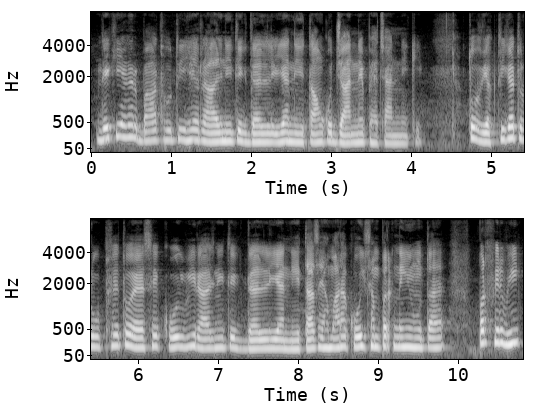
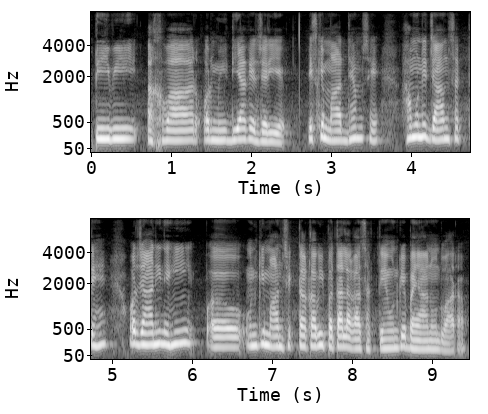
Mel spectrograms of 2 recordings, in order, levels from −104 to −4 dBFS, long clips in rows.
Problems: none marked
